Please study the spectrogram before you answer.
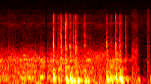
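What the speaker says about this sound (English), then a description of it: "You should be seeing this typing in real time" Typing on a computer keyboard, with two quiet bursts of rapid, uneven keystrokes separated by a short pause, fairly close but faint, with no talking.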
